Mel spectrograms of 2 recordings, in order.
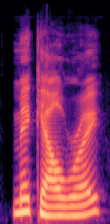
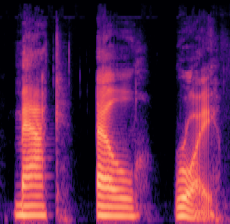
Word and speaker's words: McElroy: talking about Ken Rex mroy yes mroy not mckelroy which I thought for the entire duration of writing this script it is in fact pronounced Mac L Roy but this is a man accused of tormenting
